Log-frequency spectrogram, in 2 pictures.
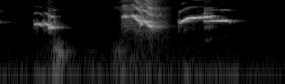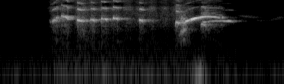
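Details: White-rumped shama fighting song intended to provoke other shamas: spaced phrases of bright, slurred whistles and buzzy notes, ending in a loud descending-then-rising whistled flourish.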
